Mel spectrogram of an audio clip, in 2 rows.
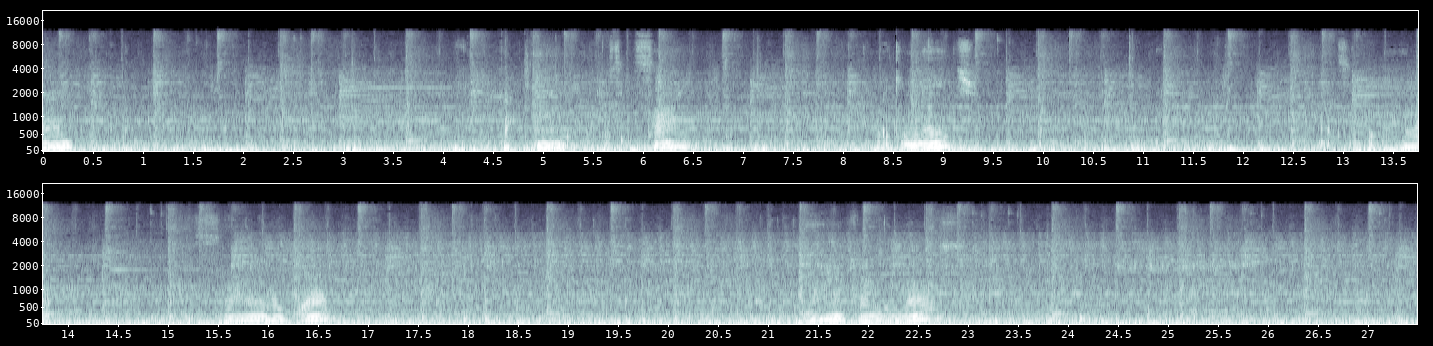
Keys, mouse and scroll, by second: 0.0 ctrl+Tab, 1.9 g, 3.1 KP_3, 8.0-11.0 middle drag, 9.5-11.1 drag, 10.9 l, 11.1 right click, 11.6 g, 15.2-17.7 middle drag, 18.1-19.1 middle drag, 20.3 a, 21.6 ctrl+Tab, 23.1-25.2 right drag, 23.8 g, 25.8-27.4 right drag.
